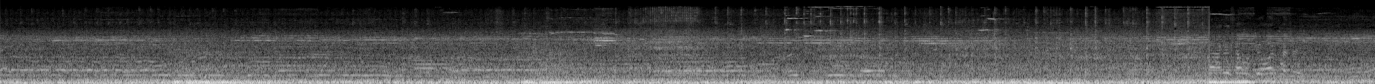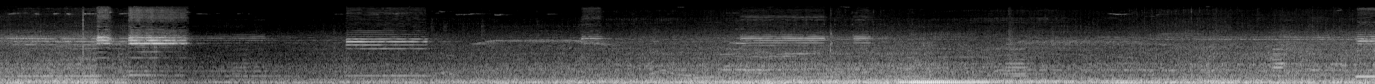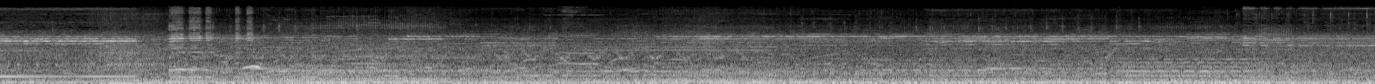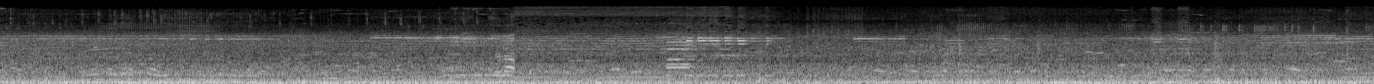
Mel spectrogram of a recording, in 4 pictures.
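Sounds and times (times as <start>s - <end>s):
crowd voices: 0.0s - 15.1s, 19.9s - 54.9s
vehicle engines idling: 0.0s - 15.5s.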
